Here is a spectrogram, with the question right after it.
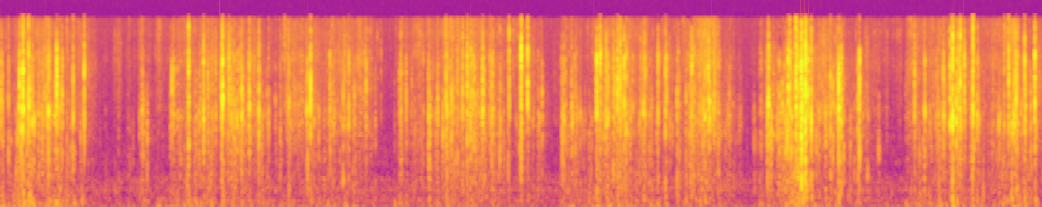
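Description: A folded brown kraft paper shopping bag is crinkled and opened by hand while fingernails scratch across its surface. Dense, bright, papery crackles and rustles run continuously for about ten seconds at a quiet level, with short crisp snaps that stop dead and occasional louder crunches near the middle and end.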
